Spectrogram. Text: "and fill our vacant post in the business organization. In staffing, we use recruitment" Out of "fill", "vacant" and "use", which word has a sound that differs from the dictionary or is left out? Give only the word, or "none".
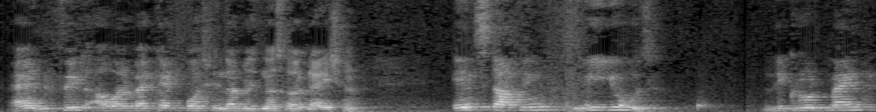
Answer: vacant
